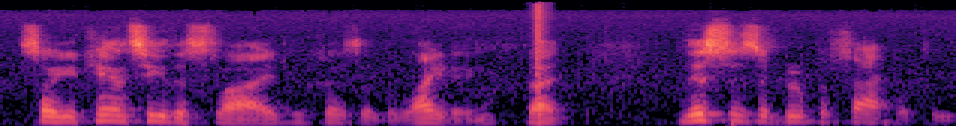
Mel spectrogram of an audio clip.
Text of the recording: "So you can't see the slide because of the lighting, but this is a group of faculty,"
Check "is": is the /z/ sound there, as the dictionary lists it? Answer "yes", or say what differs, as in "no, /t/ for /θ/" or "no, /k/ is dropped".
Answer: yes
